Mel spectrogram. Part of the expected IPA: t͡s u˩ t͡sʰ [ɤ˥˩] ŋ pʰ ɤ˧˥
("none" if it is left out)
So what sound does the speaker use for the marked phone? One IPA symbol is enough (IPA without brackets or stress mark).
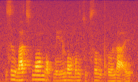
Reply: ɤ˥˩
